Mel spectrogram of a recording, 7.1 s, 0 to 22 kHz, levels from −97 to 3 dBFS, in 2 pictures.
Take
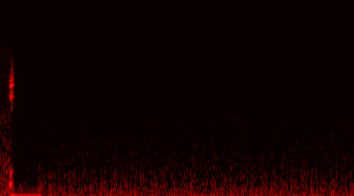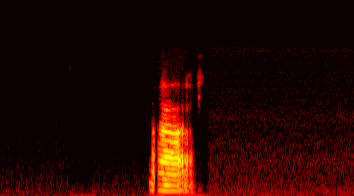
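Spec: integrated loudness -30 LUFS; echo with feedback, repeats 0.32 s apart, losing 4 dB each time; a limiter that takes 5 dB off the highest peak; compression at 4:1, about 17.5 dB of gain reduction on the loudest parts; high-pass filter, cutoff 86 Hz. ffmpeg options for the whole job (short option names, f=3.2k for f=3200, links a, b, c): -af "highpass=86,acompressor=threshold=-39dB:ratio=4,alimiter=level_in=5.5dB:limit=-24dB:level=0:latency=1,volume=-5.5dB,aecho=1:1:320|640|960|1280|1600|1920|2240|2560|2880:0.631|0.398|0.25|0.158|0.0994|0.0626|0.0394|0.0249|0.0157,volume=18dB"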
